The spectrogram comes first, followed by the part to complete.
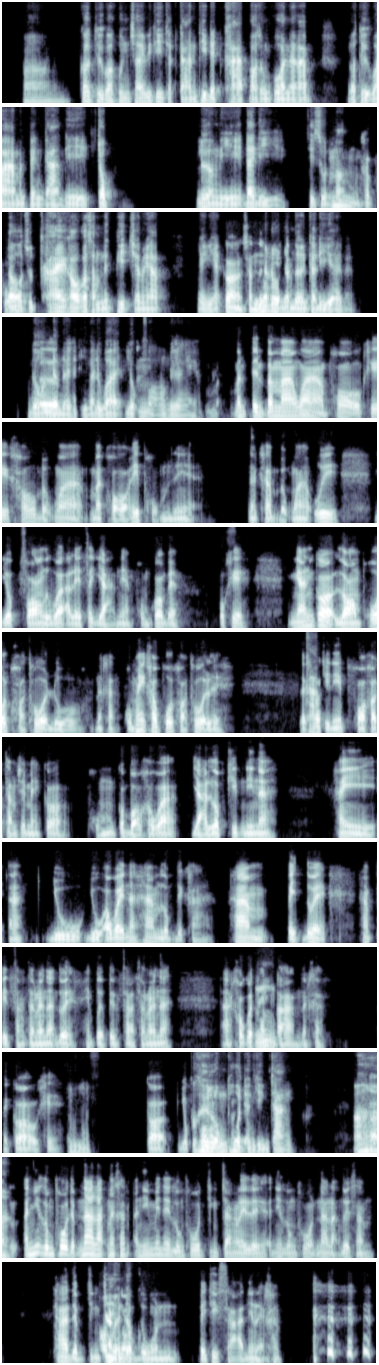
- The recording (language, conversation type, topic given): Thai, podcast, เวลาเครียดมากๆ คุณมีวิธีคลายเครียดอย่างไร?
- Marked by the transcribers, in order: other background noise; tapping; "แบบ" said as "แดบ"; chuckle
